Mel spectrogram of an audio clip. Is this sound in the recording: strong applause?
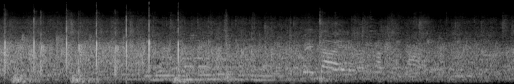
yes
